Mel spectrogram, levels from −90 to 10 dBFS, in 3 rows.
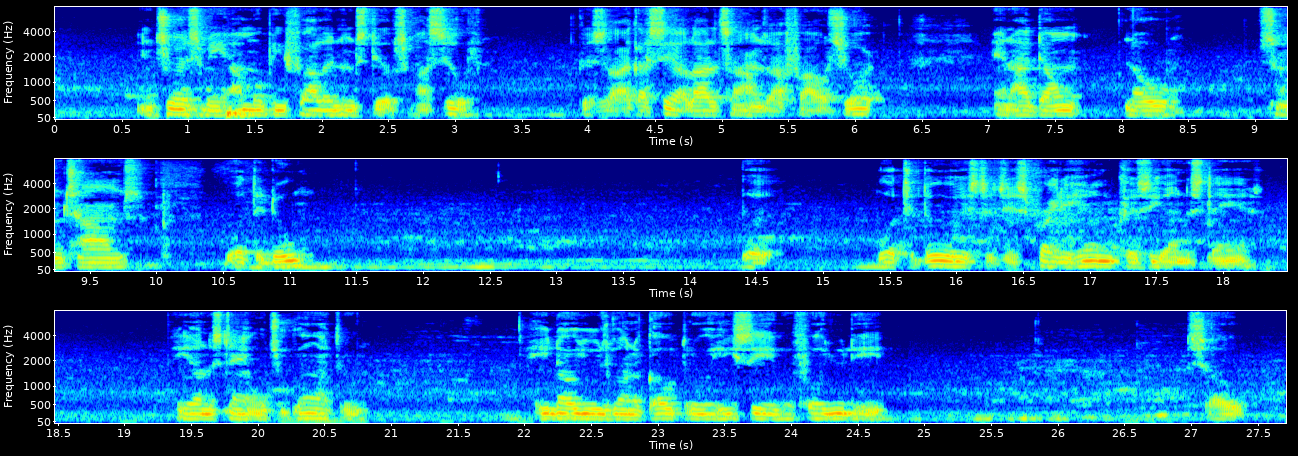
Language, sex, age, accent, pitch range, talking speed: English, male, 20-39, American, 120-130 Hz, 135 wpm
